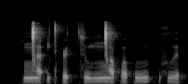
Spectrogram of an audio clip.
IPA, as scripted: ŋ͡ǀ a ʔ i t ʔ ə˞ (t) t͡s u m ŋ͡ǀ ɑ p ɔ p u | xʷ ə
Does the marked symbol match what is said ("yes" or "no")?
yes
